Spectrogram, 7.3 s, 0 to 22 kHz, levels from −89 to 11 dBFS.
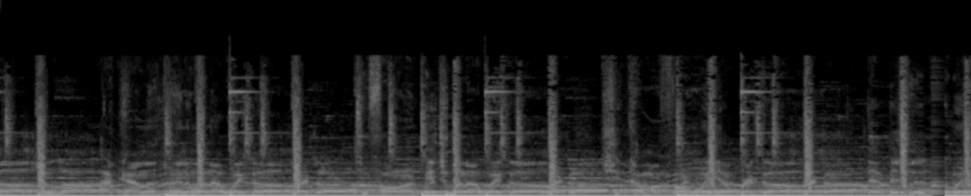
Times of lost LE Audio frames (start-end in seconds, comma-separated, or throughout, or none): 3.34-3.41, 6.89-7.09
